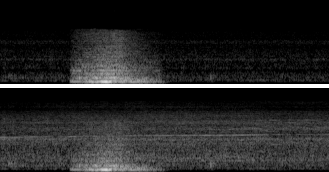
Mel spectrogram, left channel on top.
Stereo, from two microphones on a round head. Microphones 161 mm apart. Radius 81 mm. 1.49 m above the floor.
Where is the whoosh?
15° left (ahead or behind), 0.6 m.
